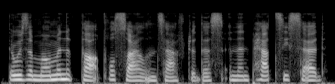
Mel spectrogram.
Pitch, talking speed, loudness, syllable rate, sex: 200 Hz, 230 wpm, -17 LUFS, 6.4 syllables/s, female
